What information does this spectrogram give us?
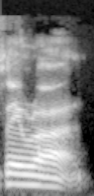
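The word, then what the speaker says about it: Saron: again please for me say Ron say my name and say yeah say okay say hi my name is say Ron and do I have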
